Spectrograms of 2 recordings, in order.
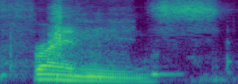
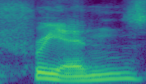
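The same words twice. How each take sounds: First: Some letters of the word are not sounded. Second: Every letter of the word is sounded out. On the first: The speaker calls it right. "it's friends" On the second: The speaker calls it wrong. "We don't say friends"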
